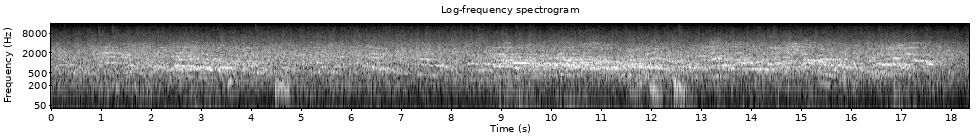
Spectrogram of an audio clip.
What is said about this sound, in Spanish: cuando el fiscal concluyó el periodo de pena, la sala estalló, literalmente, en un largo y hasta entonces contenido aplauso. Fue imposible al personal policial desalojar el lugar, tal como enérgicamente lo ordenaba el presidente del tribunal,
